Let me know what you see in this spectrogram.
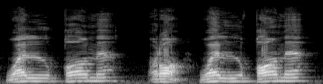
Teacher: القاف مفخمه مرتبه ثانيه مفتوحه ولا اكور الشفاه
